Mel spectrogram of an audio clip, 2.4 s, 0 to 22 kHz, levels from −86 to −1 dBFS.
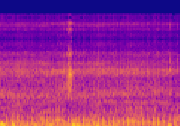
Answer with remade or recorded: recorded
